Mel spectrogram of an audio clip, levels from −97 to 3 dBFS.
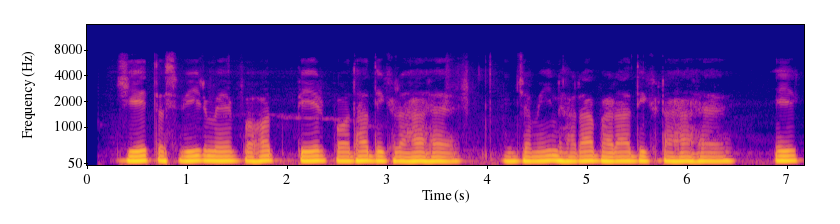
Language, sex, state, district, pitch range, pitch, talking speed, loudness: Hindi, male, Bihar, Patna, 110-120 Hz, 120 Hz, 125 wpm, -13 LUFS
